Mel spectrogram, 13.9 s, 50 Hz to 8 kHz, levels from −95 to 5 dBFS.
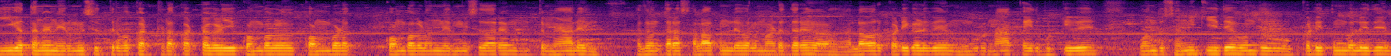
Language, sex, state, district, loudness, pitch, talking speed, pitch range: Kannada, male, Karnataka, Bijapur, -16 LUFS, 125 Hz, 115 wpm, 120-125 Hz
